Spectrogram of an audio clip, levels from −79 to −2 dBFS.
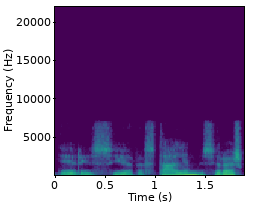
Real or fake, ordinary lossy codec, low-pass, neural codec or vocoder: fake; MP3, 48 kbps; 7.2 kHz; codec, 16 kHz, 0.5 kbps, X-Codec, WavLM features, trained on Multilingual LibriSpeech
